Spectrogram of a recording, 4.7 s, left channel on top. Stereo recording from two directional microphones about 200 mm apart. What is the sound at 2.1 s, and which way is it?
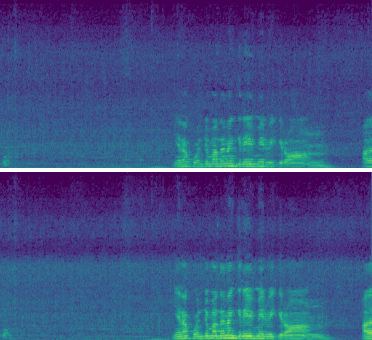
Speech, 55° right (ahead or behind).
